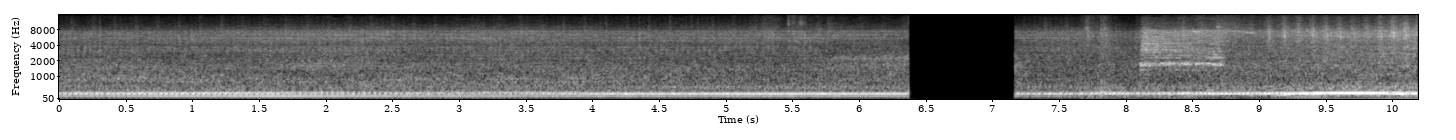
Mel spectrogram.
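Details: Diesel bus GAL 731 on route 126 with a repetitive tick of about three to four per second over the drone that continues as revs build under throttle. The cause is unknown.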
